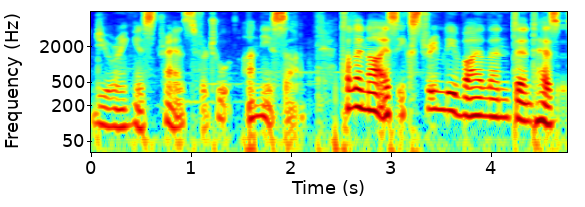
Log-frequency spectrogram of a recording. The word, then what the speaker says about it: Talénah: I think we shall now go into the Midorian most wanted roster, and the next one is in Mr. Talénah, with an accent on the E.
